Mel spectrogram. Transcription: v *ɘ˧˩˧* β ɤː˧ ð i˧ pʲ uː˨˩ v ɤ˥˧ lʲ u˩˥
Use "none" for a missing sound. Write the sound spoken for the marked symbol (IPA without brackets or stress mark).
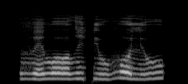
e˧˩˧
